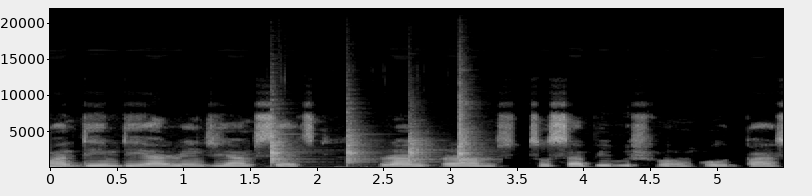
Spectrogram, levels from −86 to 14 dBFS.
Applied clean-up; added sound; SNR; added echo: none; Tools; 2 dB; none.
